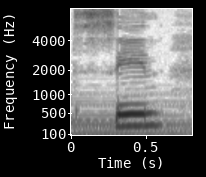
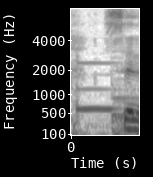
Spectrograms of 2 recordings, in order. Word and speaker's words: Syn: Welcome to the Lagos to London podcast, and I'm your host, Syn. Syn is spelled S Y N.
